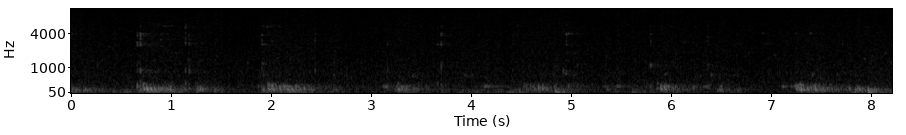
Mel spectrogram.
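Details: Soft, steady purring of the kitten Rosetta at close range, low vibrating bursts recurring at a slow breathing pace, quieter clicks and small mouth sounds scattered over a hushed room.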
